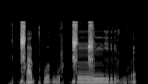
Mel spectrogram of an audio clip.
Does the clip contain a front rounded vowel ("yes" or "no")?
yes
